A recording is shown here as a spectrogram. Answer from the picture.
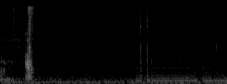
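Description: Faint clicks from handling a tablet, then a short, steady low hum lasting about a second near the end.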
